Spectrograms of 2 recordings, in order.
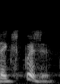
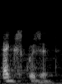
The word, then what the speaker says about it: exquisite: runs is positively miraculous mary jane's mother said exquisite she should have said exquisite as for example every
